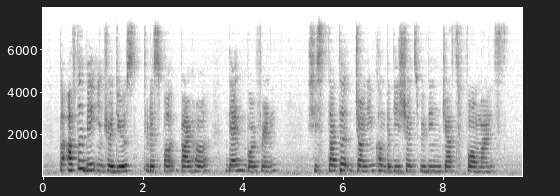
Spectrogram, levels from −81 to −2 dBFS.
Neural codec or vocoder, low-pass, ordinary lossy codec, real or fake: vocoder, 24 kHz, 100 mel bands, Vocos; 7.2 kHz; Opus, 64 kbps; fake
